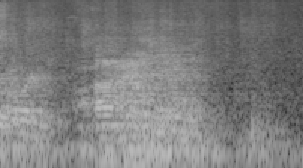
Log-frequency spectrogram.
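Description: A man's voice speaking, trailing off about a second and a half in, leaving only quiet room sound.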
